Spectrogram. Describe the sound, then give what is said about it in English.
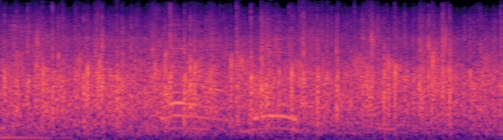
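An audience claps steadily in a dense, sustained round of applause, with a few faint whistles and calls rising over the noisy patter, welcoming a band onto a radio show. “Thank you, ladies and gentlemen, buckaroos and buckarettes, for that warm round of applause.”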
